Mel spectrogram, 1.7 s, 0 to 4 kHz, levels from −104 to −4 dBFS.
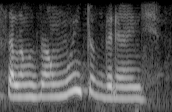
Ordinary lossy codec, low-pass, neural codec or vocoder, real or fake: Opus, 24 kbps; 3.6 kHz; codec, 24 kHz, 3 kbps, HILCodec; fake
